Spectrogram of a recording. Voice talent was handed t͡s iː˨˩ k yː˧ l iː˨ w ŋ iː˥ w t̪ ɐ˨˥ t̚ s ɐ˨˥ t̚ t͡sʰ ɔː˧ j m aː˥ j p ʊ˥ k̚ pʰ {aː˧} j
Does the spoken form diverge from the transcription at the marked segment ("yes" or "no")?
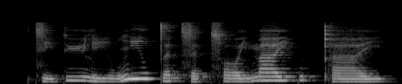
no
